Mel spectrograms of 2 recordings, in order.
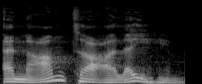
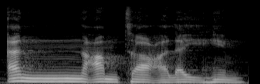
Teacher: Izhor qoidasi bo'yicha o'qiyotganimizda so'zimizga g'unna yoki boshqa qoidalarni qo'shmasdan sukunli nunimizni tiniq bildirib o'qiymiz.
